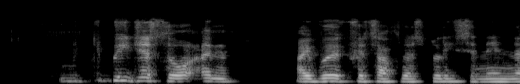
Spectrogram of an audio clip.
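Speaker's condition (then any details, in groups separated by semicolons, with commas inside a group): Ataxia; spinocerebellar ataxia type 14, genetically confirmed, affects balance, hand control; diagnosed about three years ago, still walks and drives; ataxia recognisable from speech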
